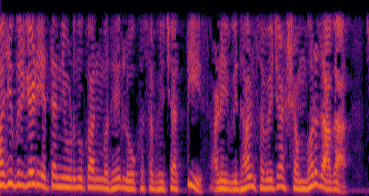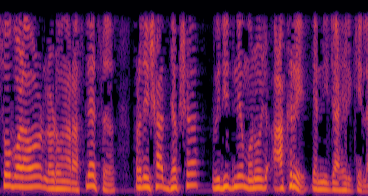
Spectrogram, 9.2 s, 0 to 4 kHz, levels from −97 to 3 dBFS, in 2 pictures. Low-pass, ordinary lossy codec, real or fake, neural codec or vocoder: 3.6 kHz; none; real; none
